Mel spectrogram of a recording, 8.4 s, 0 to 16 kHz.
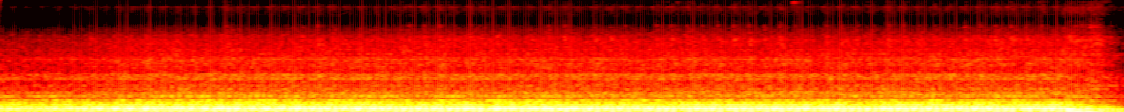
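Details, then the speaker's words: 1966 Mustang with a swapped-in 90s Ford 302 roller V8 and new exhaust: deep, even burble swelling slightly with throttle, no knocks or misses; normal running. "The 302 motor, tons of power, super smooth. The new exhaust on it sounds great."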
